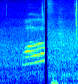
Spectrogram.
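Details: A domestic cat gives a short, tonal meow that rises slightly while a person scolds it for angrily hitting another household pet, Neel, followed by the person's voice.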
